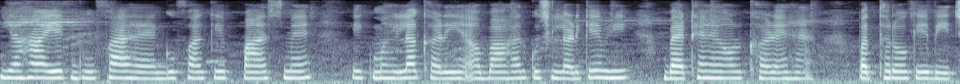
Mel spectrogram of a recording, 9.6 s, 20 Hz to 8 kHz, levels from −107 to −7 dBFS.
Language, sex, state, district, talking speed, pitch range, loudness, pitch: Hindi, female, Uttar Pradesh, Muzaffarnagar, 155 wpm, 225-245 Hz, -16 LUFS, 235 Hz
